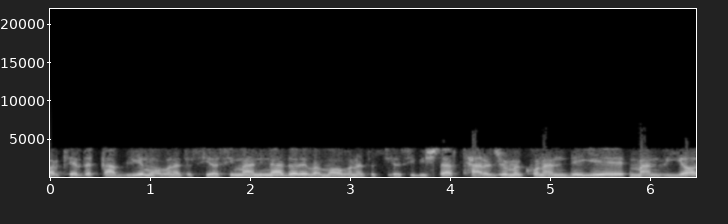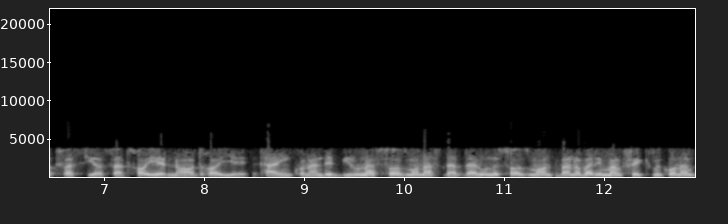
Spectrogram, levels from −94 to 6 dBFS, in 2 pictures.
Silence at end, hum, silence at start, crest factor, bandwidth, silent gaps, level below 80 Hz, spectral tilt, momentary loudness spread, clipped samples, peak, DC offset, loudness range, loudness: 0 s; none; 0 s; 14 dB; 4.7 kHz; none; -72 dBFS; -3 dB/octave; 6 LU; under 0.1%; -6 dBFS; under 0.1%; 1 LU; -22 LUFS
